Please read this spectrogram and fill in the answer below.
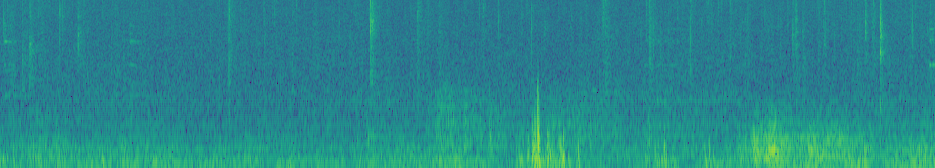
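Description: Steady rain falling on a wooden deck, with thunder rumbling during a storm. A sharp loud crack about five seconds in, followed by a longer swell of rumbling near the end.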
